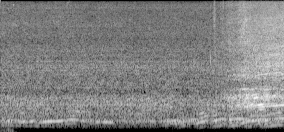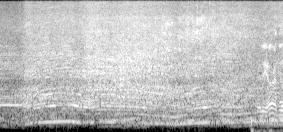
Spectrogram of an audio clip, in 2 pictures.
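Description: Zetec class race cars moving through the pit lane at a circuit, engines droning and rising in pitch as they pass, with a commentator talking over the sound throughout.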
